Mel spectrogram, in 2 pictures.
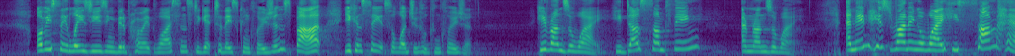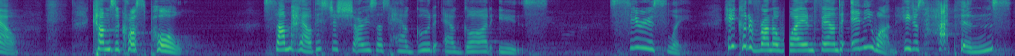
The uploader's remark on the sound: LIVE at Echo Church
